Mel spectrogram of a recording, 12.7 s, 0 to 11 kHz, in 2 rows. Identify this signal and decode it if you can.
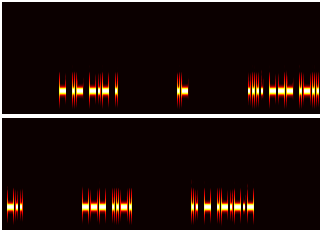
Morse code, heard as a keyed tone, about 28 wpm, 700 Hz. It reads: TAKE A HOLD OF IT.
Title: 4x Word-Spacing - Sentences from Top 400 Words - 28wpm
